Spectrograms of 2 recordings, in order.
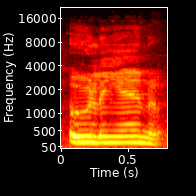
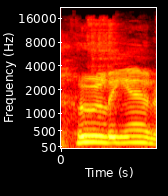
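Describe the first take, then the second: First: The word begins directly with a vowel. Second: The word begins with an H sound. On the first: "a silent B" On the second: "B was pronounced as an H"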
